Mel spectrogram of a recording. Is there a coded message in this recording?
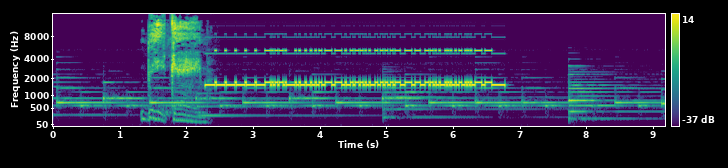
Yes: RTTY (50 baud, 170 Hz shift) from 2.3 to 6.8 s, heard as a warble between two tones, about 1700 Hz centre. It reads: 12557 88959 62655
